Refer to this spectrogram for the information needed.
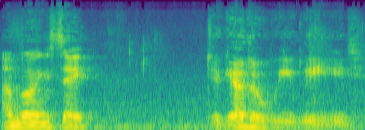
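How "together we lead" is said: bad, gruff, put-on orcish monster accent. Saying a chosen phrase aloud, in a put-on Orcish accent. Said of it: "in like a horrible Orcish, what I think is an Or- Orcish Orcish accent".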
